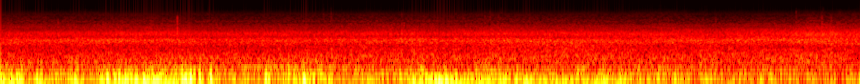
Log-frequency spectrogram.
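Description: Steady roar of freeway traffic from the busy lanes below, with a heavy, uneven low rumble that is strongest in the first half and eases toward the end.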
